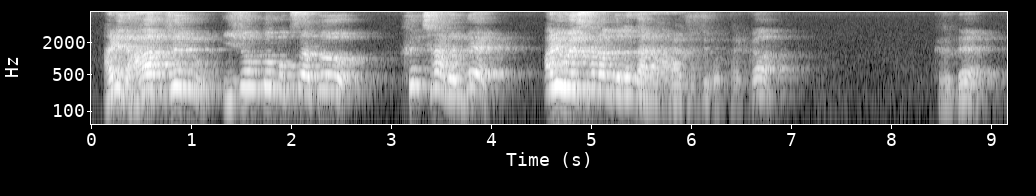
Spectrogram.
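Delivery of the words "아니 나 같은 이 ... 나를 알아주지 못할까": arrogant. Retold or imitated. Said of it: "제가 참 교만하게".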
